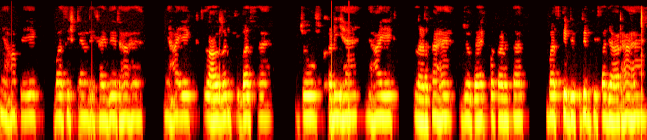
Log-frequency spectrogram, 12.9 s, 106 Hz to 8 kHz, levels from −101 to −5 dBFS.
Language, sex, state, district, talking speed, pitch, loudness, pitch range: Hindi, female, Chhattisgarh, Balrampur, 160 wpm, 205 Hz, -27 LUFS, 195-210 Hz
